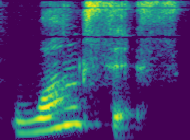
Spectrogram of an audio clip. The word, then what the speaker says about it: Wunxus: Fidelia: Miss Raymond, I said that Uncas's name is correctly pronounced Wunxus, which means fox in English.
